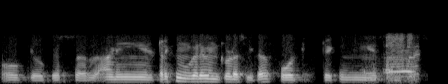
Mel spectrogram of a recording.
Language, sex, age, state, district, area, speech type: Marathi, male, 18-30, Maharashtra, Pune, urban, conversation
